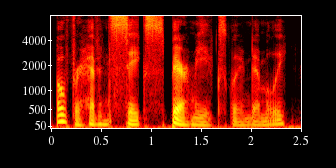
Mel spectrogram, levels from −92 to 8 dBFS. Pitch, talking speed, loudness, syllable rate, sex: 100 Hz, 190 wpm, -22 LUFS, 6.1 syllables/s, male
